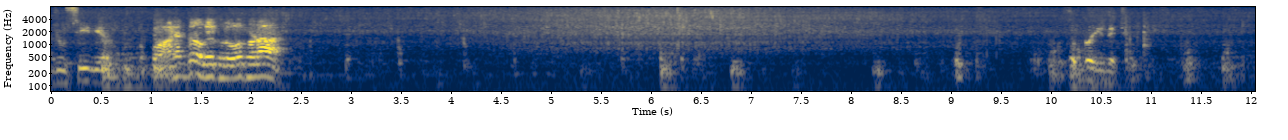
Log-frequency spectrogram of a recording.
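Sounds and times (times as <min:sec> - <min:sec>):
chicken sizzling in a pan: 0:00.0 - 0:12.0
wooden spoon scraping a pan: 0:02.9 - 0:07.5.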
